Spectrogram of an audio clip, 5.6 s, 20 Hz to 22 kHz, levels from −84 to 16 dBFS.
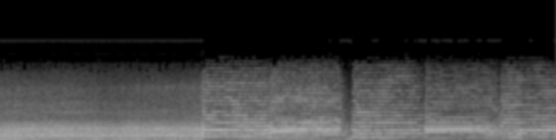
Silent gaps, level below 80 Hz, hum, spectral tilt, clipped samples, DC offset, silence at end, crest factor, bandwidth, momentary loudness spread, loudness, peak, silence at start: none; -48 dBFS; none; -1 dB/octave; under 0.1%; 0.2%; 0 s; 12 dB; 13.5 kHz; 5 LU; -14 LUFS; -4 dBFS; 0 s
